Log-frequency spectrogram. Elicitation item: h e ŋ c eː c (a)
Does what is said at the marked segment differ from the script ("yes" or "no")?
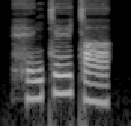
no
